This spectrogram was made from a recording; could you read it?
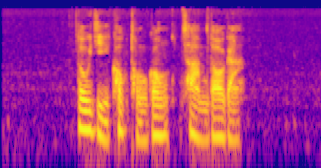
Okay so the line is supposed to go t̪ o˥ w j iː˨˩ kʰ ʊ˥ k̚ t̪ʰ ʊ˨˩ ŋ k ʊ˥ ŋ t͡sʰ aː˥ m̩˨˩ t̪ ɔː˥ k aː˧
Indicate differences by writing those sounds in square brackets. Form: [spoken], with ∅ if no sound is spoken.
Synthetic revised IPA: t̪ o˥ w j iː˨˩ kʰ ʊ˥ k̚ t̪ʰ ʊ˨˩ ŋ k ʊ˥ ŋ t͡sʰ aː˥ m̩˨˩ t̪ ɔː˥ k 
